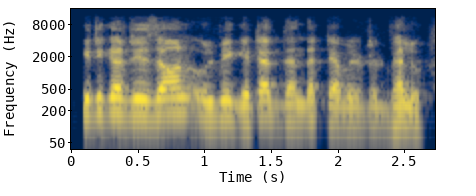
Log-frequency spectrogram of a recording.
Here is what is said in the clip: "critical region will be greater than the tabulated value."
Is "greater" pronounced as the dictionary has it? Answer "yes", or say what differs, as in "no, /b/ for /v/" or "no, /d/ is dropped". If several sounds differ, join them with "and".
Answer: no, /ɹ/ is dropped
